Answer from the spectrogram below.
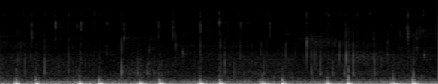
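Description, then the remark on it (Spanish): A steady heartbeat thumps in low, deep double pulses, repeating evenly about twice per second, prominent with no voices over it. “Visualiza los latidos de tu corazón, extendiendo tu energía vital hacia tu mano derecha, con pequeñas luces en la punta de los dedos.”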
